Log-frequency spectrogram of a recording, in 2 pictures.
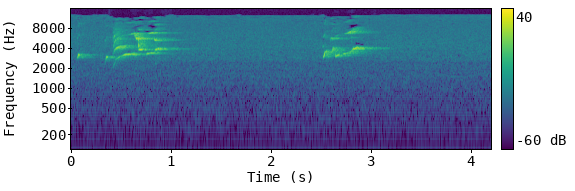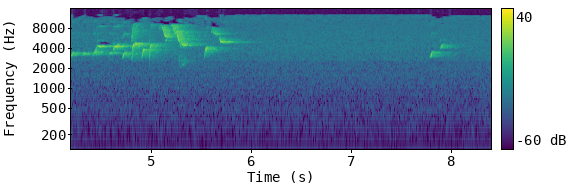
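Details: Captive European goldfinch, hatched in 2021 and taught Neapolitan song passages, sings clear high chirps and a longer rapid twittering phrase, with pauses between bursts and a steady faint hum underneath.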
